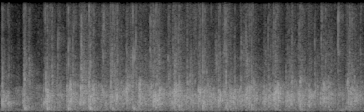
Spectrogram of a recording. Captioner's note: applause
